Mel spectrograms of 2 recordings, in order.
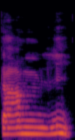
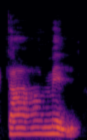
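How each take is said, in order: First: "Ptamli" with a tiny break after the m: ptam-li; teacher's demo of "Ptamli" as two syllables, ptam, li; very brief pause. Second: "Ptamil" with a tiny break before the m: pta-mil; teacher's demo of "Ptamil" as two syllables, pta, mil; very brief pause. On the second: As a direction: pause briefly inside "Ptamil", after the long a. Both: Shown as a demonstration. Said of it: "very brief pause".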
